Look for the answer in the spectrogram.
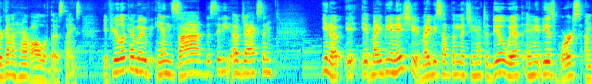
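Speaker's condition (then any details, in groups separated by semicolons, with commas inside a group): No condition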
